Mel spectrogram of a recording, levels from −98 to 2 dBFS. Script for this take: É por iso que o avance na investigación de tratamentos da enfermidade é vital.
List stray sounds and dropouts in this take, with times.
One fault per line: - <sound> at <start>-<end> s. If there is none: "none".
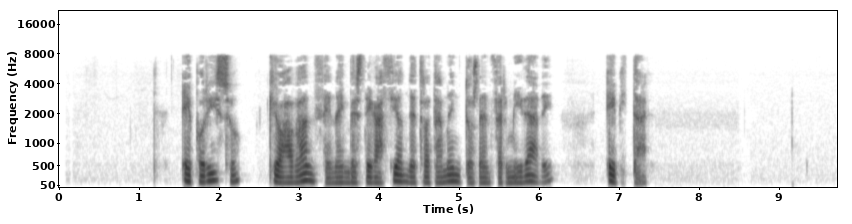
none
